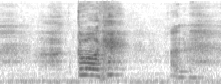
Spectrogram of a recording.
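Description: A sudden high-pitched sneeze burst with a short voiced cry, amid quiet talk; an ordinary sneeze.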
